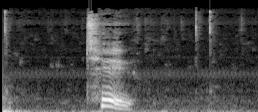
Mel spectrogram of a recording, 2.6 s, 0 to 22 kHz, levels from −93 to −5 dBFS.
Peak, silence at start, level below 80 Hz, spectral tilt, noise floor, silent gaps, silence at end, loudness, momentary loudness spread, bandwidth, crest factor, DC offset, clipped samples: 0 dBFS; 0 s; -38 dBFS; -2.5 dB/octave; -45 dBFS; none; 0.45 s; -16 LUFS; 19 LU; 16 kHz; 20 dB; under 0.1%; under 0.1%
